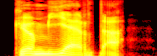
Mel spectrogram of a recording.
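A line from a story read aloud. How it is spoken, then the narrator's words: Growling. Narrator (Russian): прорычал он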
